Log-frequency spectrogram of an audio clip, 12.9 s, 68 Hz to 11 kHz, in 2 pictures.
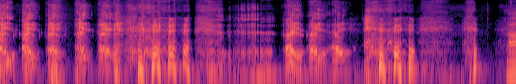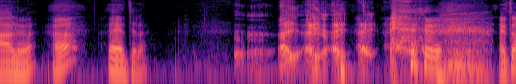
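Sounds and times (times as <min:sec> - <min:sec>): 
person making exaggerated deliberate comic burps: 0:00.0 - 0:04.9, 0:09.4 - 0:11.9
speech: 0:00.1 - 0:00.8, 0:01.7 - 0:08.4, 0:09.4 - 0:12.8.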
